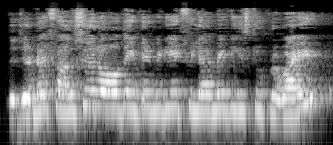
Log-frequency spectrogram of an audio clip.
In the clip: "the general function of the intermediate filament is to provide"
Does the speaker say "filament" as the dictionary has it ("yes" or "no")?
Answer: no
